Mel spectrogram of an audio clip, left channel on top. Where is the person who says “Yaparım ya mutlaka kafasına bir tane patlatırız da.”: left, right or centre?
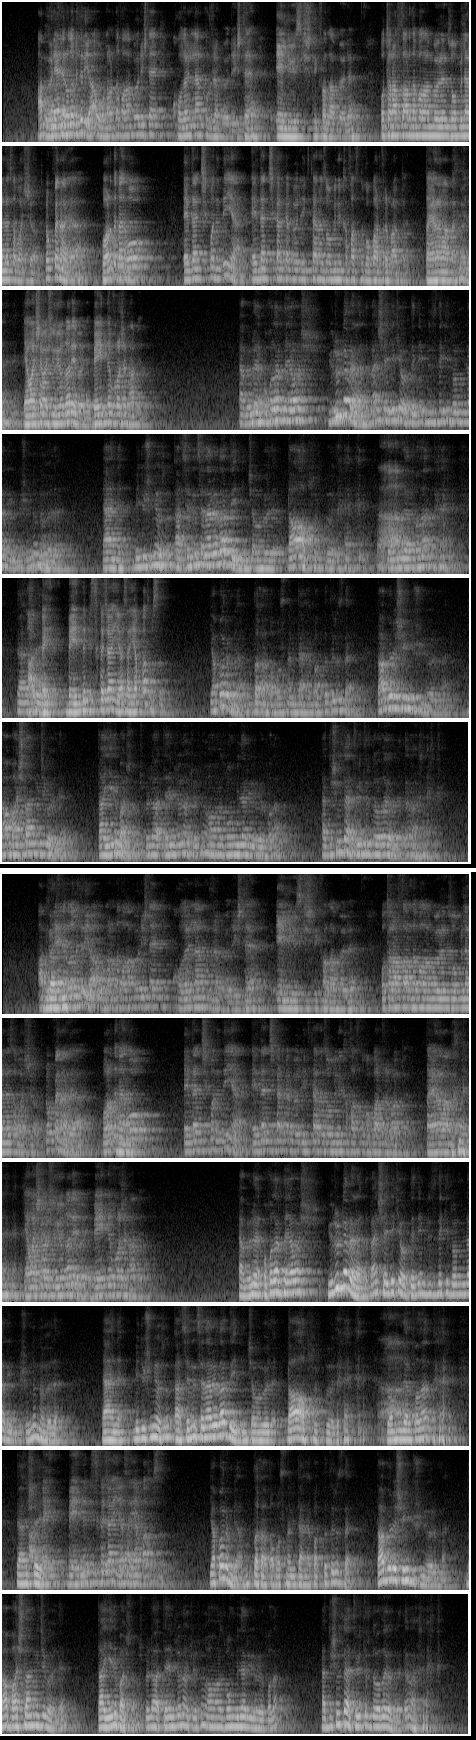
Right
